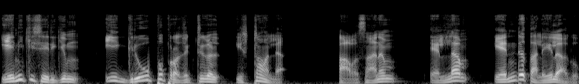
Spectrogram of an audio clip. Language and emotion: Malayalam, disgusted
